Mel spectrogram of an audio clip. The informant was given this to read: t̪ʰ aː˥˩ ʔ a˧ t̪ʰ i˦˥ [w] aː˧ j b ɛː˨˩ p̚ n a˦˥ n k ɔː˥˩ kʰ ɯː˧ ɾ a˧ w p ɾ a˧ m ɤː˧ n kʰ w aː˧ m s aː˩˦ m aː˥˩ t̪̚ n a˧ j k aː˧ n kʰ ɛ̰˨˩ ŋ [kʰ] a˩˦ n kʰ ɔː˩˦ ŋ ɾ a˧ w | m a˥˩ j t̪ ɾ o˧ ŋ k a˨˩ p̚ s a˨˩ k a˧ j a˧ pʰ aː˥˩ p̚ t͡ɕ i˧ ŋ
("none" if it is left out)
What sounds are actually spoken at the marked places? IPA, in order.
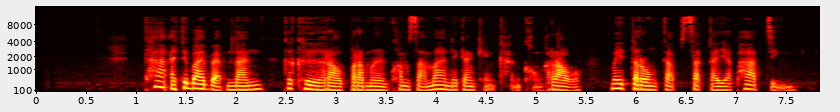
b, kʰ

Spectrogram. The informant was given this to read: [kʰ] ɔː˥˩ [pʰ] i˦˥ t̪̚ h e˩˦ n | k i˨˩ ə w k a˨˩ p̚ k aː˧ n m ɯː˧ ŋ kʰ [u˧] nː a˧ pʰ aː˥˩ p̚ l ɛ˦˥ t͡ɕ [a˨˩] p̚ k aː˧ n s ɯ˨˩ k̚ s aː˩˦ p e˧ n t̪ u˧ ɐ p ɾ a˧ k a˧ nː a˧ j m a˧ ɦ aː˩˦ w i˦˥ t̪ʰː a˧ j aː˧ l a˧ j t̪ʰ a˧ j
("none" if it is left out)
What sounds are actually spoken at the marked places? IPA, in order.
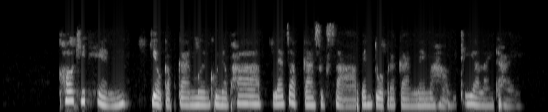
kʰ, kʰ, u˧, a˨˩

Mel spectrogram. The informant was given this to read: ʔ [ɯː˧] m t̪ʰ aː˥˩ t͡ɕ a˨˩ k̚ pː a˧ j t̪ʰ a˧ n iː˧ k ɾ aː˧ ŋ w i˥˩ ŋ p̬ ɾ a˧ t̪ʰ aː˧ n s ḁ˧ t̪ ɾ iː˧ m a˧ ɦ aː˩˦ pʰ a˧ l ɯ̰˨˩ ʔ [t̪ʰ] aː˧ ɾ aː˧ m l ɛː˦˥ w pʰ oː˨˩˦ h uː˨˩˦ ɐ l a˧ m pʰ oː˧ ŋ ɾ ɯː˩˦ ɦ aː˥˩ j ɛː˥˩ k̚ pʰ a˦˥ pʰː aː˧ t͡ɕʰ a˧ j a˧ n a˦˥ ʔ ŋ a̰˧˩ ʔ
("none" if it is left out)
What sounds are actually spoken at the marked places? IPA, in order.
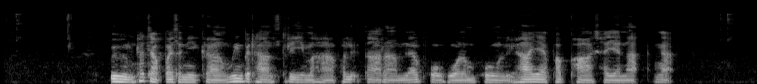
ɯː˨˩, t̪

